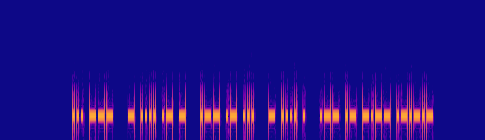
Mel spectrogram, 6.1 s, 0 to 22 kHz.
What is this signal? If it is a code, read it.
Morse code, heard as a keyed tone, about 44 wpm, 700 Hz. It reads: SO THAT WAS THE WAY.
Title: Sentences from Top 100 Words 45wpm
